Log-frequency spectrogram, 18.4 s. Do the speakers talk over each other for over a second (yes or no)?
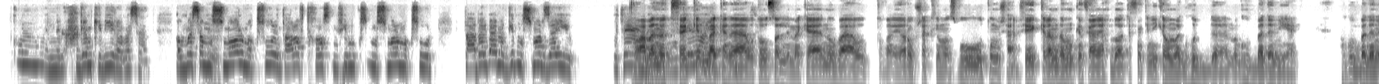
yes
